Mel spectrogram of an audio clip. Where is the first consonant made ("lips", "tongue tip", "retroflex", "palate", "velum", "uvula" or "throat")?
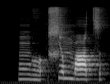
velum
